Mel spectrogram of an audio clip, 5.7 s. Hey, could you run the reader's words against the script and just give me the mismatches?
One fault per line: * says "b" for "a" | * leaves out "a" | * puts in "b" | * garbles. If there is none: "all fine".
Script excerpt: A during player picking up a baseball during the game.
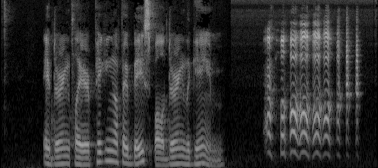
all fine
